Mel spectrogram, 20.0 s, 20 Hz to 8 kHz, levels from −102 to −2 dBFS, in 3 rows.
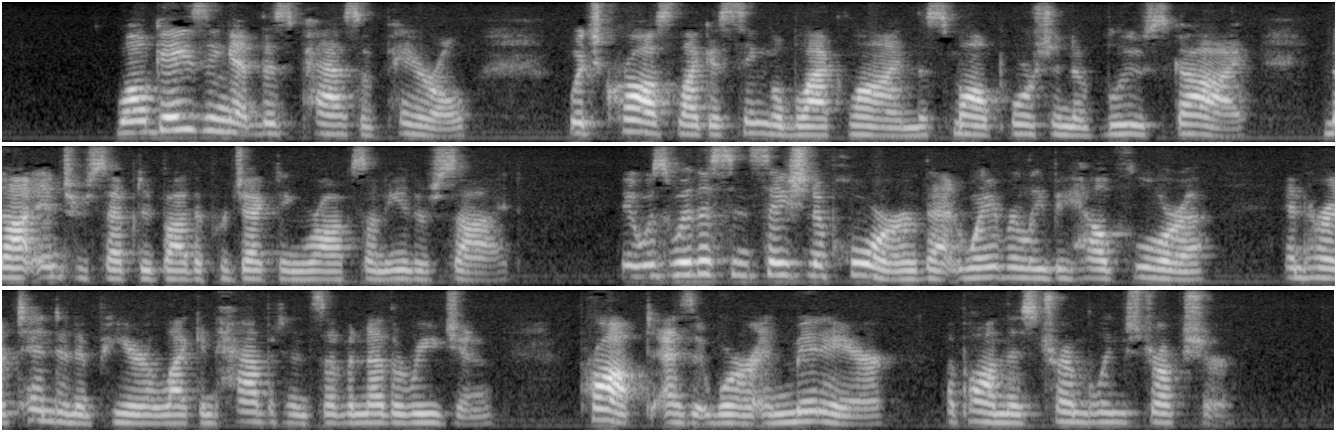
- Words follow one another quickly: No, average, 180 wpm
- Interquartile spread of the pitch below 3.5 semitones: Yes, average, 2.9 semitones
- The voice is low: No, high, 190 Hz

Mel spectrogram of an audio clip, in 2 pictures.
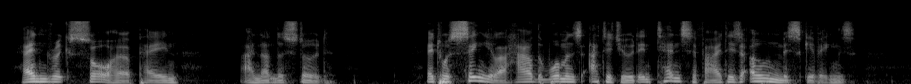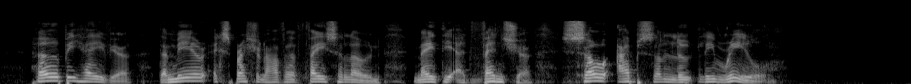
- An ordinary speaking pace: No, slow, 105 wpm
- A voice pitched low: Yes, low, 115 Hz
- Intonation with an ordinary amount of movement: No, wide, 6.5 semitones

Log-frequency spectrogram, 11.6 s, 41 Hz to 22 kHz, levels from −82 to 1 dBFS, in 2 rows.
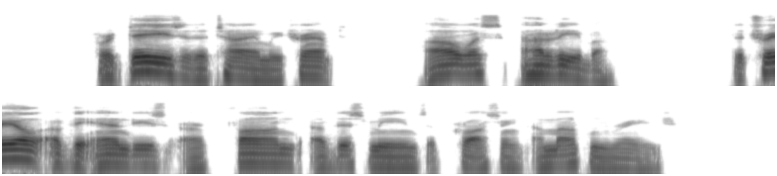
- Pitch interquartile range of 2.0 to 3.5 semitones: No, average, 4.7 semitones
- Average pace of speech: No, slow, 130 wpm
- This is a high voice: No, very low, 85 Hz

